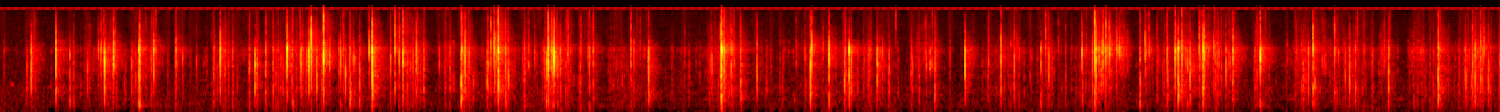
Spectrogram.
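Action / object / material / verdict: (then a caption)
scrape / plastic film wrapper / plastic film / none. Fingers crinkle and scratch a small blue printed package wrapped in plastic film, producing dense, bright crackling with short sharp bursts and almost no low end. The crinkles come in quick irregular clusters for the whole clip, with a few louder crunches standing out.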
